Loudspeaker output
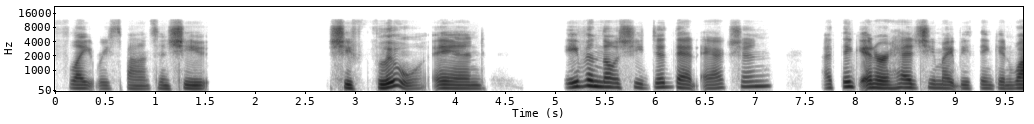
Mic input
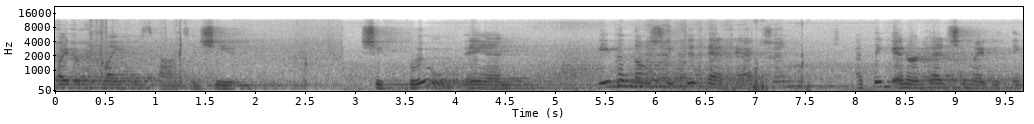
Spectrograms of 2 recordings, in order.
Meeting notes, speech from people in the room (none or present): none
